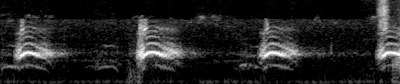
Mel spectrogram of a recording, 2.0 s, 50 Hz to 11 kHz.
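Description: Crow cawing, one short caw about every 0.6 seconds, four caws in a row.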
